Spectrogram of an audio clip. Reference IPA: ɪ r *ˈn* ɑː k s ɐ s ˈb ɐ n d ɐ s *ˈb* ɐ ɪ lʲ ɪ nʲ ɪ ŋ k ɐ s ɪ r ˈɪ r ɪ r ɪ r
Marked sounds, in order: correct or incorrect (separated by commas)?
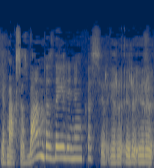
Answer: incorrect, incorrect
